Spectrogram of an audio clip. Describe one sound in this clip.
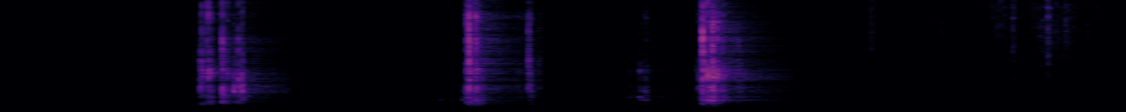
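Plastic beads clatter and rattle.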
